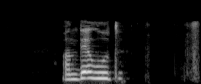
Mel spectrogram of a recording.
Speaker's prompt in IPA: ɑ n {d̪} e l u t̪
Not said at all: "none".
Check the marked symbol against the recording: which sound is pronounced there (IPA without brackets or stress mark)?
d̪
